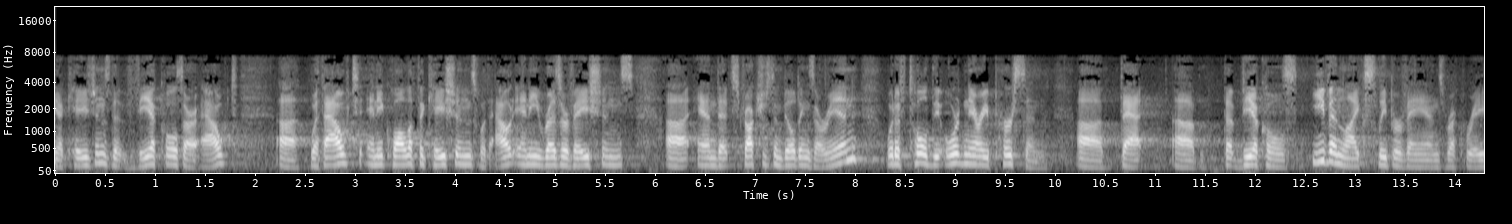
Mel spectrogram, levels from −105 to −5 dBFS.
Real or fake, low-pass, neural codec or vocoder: real; 7.2 kHz; none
